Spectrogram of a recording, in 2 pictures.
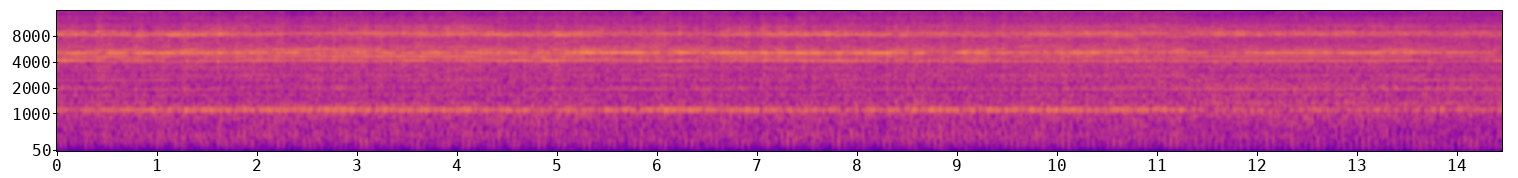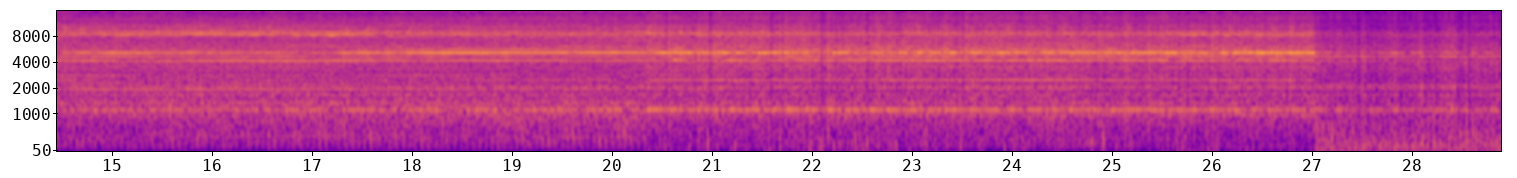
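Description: Helicopter running close by: a steady high turbine whine over rotor noise. Partway through, a rougher, deeper rotor sound comes in, and it grows louder near the end.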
